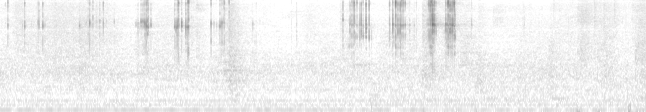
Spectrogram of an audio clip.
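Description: Faint light clicks and small scrapes of a hand-held RC truck differential housing and gear carrier being handled: a cluster about a second and a half in and another around four seconds in. A steady faint low hum sounds underneath.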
